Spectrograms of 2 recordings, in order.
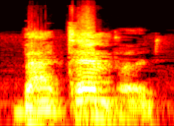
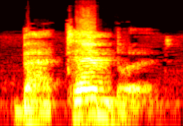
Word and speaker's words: bad-tempered: listen to an example bad-tempered the stress is on the second part so for adjectives which are compound nouns the stress is on the second part let's hear it again bad-tempered another example old-fashioned again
